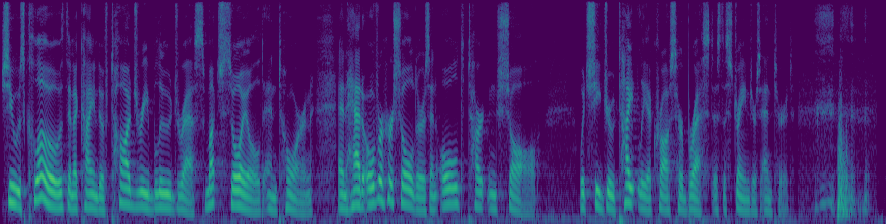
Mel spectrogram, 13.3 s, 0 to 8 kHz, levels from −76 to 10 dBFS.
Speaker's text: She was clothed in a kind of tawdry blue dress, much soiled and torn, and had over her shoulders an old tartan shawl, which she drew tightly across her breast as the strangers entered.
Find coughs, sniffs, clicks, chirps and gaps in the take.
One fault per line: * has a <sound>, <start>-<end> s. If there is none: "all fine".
* has a laugh, 12.2-13.1 s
